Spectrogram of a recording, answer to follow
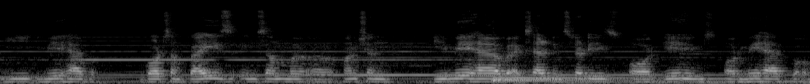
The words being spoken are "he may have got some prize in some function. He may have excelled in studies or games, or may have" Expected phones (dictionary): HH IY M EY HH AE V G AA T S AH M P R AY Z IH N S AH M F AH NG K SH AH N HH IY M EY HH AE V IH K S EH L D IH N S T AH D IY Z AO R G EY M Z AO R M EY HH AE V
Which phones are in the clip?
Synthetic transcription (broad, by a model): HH IY M EY HH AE V G AA T S AH M P R AY Z IH N S AH M F AH NG K SH AH N HH IY M EY HH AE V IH K S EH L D IH N S T AH D IY Z AO R G EY M Z AO R M EY HH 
